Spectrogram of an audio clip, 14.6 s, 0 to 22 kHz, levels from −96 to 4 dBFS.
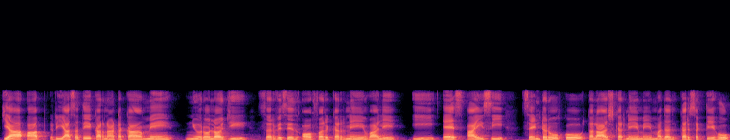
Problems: none marked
